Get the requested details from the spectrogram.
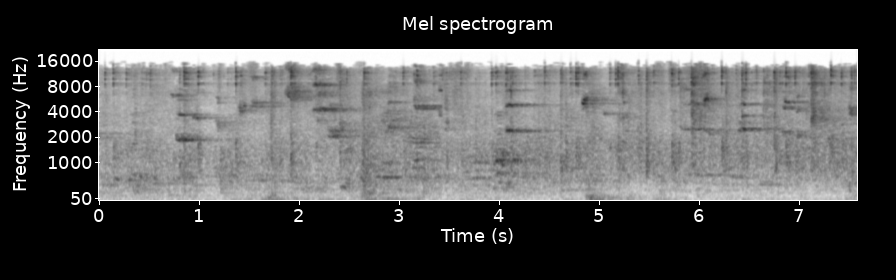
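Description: Table tennis balls click rapidly on tables and paddles, echoing in a large hall.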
